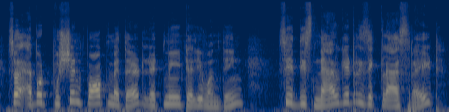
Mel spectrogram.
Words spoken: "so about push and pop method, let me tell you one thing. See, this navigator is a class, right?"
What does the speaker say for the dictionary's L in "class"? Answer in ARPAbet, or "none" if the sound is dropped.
L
